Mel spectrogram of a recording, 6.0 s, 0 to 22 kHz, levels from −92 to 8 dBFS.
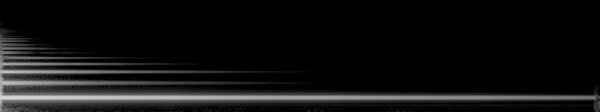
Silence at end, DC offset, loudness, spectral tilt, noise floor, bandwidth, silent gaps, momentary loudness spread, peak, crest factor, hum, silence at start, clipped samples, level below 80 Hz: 1.1 s; under 0.1%; -18 LUFS; -4.5 dB/octave; -49 dBFS; 5 kHz; none; 26 LU; -2 dBFS; 18 dB; 50 Hz at -90 dBFS; 0 s; under 0.1%; -70 dBFS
